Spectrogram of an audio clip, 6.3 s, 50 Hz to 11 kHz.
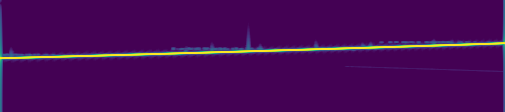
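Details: Pure tone sweeping over 60 seconds from the lowest pitch the human ear can hear to the highest, played near-inaudibly for matching tonal tinnitus pitch.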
